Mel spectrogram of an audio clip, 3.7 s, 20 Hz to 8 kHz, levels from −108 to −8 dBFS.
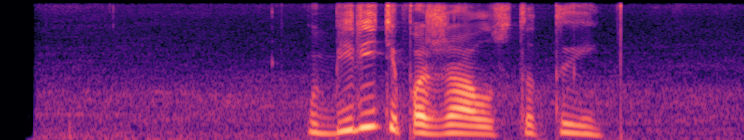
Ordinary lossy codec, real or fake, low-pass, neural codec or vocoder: none; real; 7.2 kHz; none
